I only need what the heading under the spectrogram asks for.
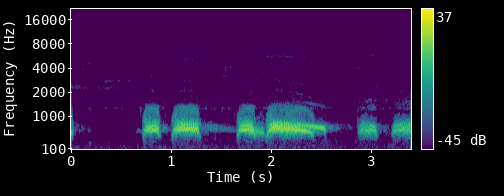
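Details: Male spotted doves scrapping at a ground decoy setup; short coos and one drawn-out descending croo run together, with faint low murmurs between notes.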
